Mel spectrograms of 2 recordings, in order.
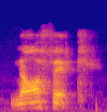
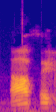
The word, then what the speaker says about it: Norfolk: Little Marshall at ODU, had never been to, and it's pronounced, I want to make sure I get it right, Norfolk, Virginia. That's right. Norfolk, Virginia.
